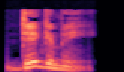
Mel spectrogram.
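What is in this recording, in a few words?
"digamy", en, British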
